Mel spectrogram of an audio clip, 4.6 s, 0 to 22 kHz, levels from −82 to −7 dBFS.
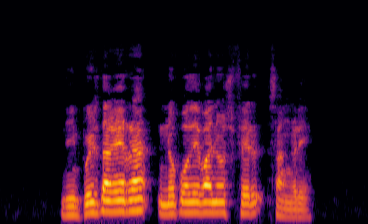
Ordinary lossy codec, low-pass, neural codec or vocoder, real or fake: AAC, 48 kbps; 10.8 kHz; none; real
